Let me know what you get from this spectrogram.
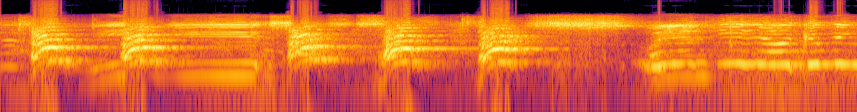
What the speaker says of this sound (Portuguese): Olha aqui a sua cachorrinha.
